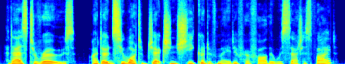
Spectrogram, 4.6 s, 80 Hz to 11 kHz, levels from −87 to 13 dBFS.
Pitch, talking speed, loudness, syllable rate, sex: 195 Hz, 235 wpm, -21 LUFS, 5.5 syllables/s, female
